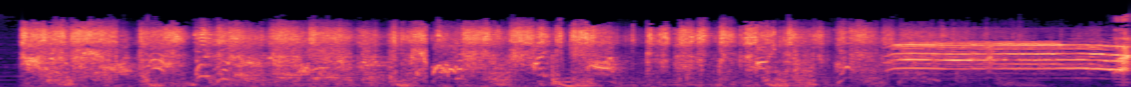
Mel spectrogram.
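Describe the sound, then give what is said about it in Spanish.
A man screams loudly and continuously, his raw cries rising and breaking over several seconds, ending with a sustained high-pitched tone as the yelling trails off. “otro grito.”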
